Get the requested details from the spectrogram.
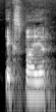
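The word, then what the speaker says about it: expire: आईएस इंस पीआई आर ई पायर इंस्पायर इंस्पायर इंस्पायर का मतलब होता है प्रभावित करना ईएक्स एक्स पीआई आर ई पायर एक्सपायर एक्सपायर एक्सपायर का मतलब होता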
